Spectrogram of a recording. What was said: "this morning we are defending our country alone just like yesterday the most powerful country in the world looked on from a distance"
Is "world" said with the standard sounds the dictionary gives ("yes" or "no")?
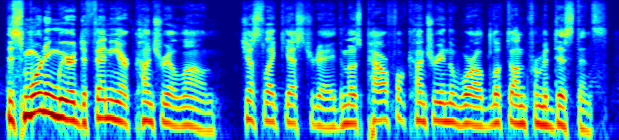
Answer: yes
